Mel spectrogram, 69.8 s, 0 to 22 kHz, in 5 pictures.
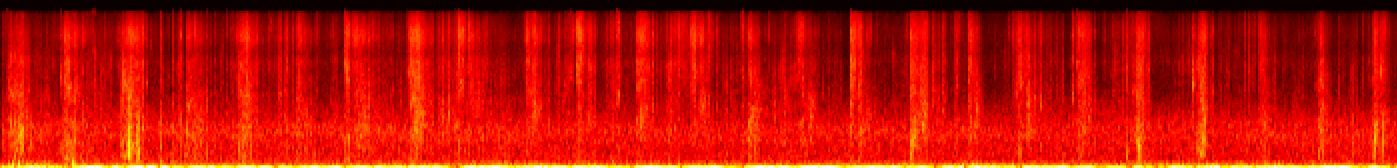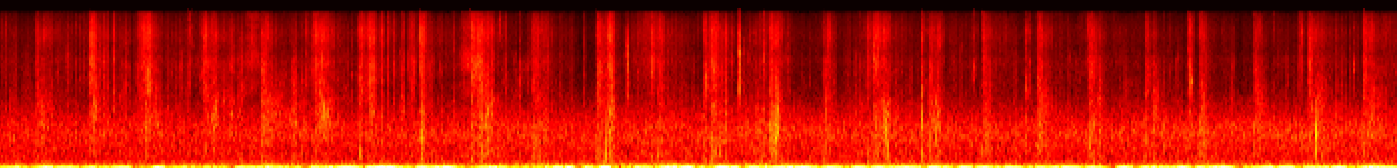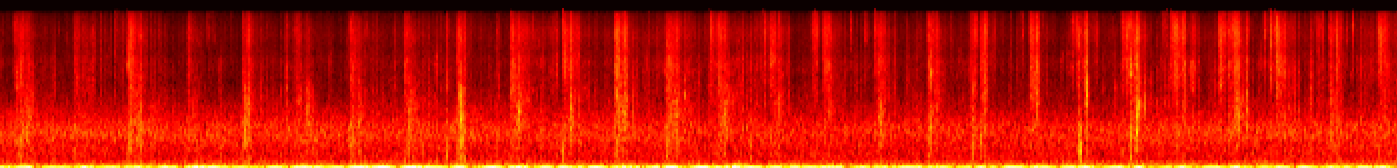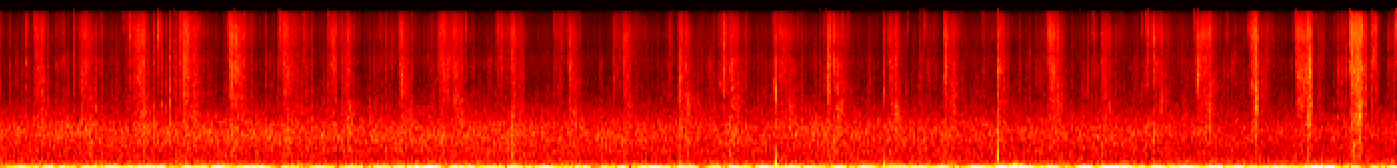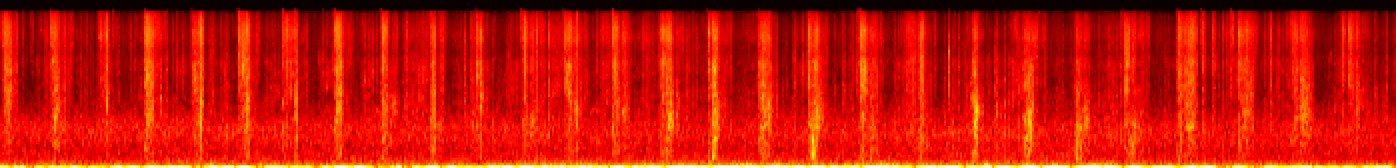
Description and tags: Snow footsteps close perspective
Walking through the snow in snowy Pittsburgh (January 2015). Close perspective. Light traffic in background, and a few sniffles (it was cold!). Recorded with Tascam DR-40, stereo.
footstep, walk, steps, step, slushy, walking, snow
